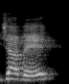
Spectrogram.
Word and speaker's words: Yahvé: Las dos pronunciaciones más comunes son Jehová, una pronunciación latina utilizada desde el siglo XVI, y Yahvé, un intento de pronunciar la palabra según una interpretación hebrea más literal.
